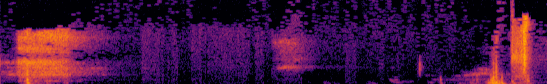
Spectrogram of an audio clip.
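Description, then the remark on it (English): A person yawning: a breathy, airy intake at the start, a near-silent pause, then a louder rough exhale that trails off at the end, with no talking. “Sorry, I yawned.”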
